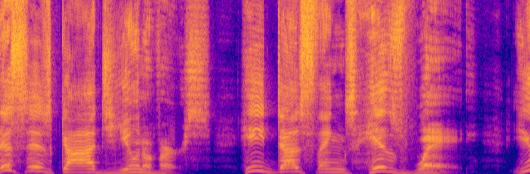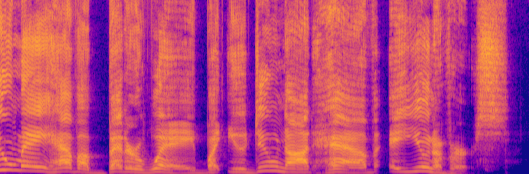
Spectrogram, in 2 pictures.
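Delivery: raspy, rough-edged voice. Quoting what J. Vernon McGee says, doing a raspy J. Vernon McGee voice. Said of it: "says this with his raspy voice".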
